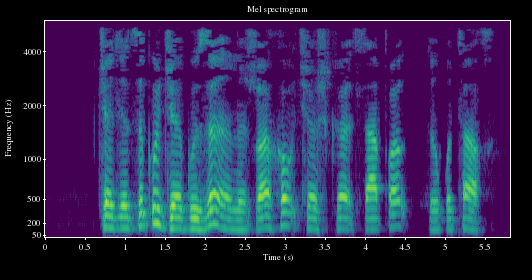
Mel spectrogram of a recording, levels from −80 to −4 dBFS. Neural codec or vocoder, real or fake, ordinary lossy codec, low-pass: none; real; MP3, 24 kbps; 5.4 kHz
